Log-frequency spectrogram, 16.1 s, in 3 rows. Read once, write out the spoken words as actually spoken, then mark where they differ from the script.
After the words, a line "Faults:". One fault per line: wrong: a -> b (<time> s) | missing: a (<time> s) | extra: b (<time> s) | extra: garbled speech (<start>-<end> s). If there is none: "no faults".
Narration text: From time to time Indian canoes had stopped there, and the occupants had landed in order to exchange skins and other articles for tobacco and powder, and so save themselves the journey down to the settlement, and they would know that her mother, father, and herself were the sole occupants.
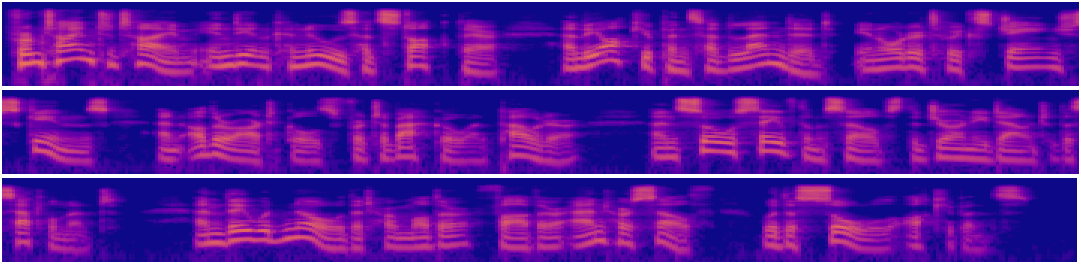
From time to time Indian canoes had stopped there, and the occupants had landed in order to exchange skins and other articles for tobacco and powder, and so save themselves the journey down to the settlement, and they would know that her mother, father, and herself were the sole occupants.
Faults:
no faults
